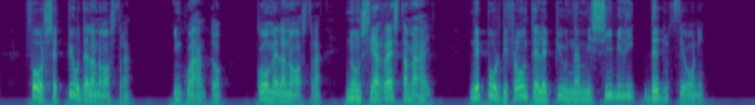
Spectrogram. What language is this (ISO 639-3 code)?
ita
